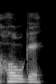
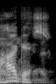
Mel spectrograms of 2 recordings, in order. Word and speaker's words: Haggis: A Hogy? Oh, a haggus. Sorry. Uh, just the way you pronounced it.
